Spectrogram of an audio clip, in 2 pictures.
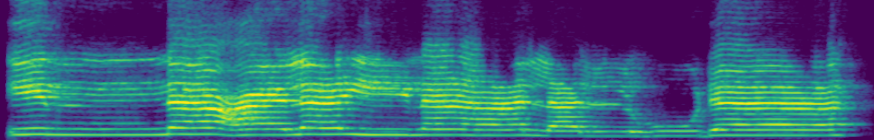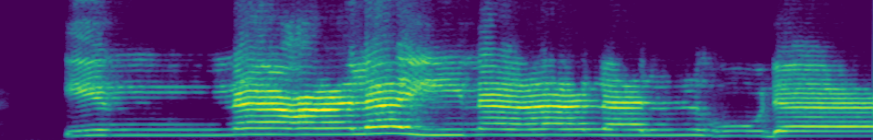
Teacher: Inna gunna alaina nunnya 2 harokat sama dalnya juga 2 harokat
